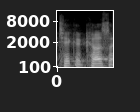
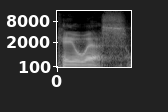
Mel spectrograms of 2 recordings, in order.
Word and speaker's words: Tychicus: It looks like Tychicus. I think some of us might say it that way. But in the Greek, it's Tychicus with the accent on the last cos. So Tychicus, if I could say it that way, I'm not sure if I'm saying it rightly.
